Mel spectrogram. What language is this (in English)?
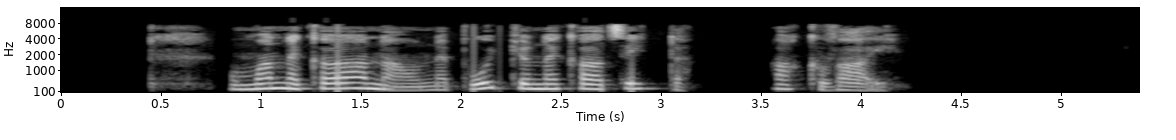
Latvian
